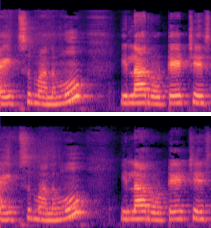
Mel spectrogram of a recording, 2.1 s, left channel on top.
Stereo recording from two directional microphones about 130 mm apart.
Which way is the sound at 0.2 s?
30° left (ahead or behind).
